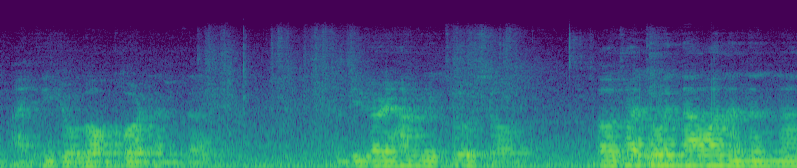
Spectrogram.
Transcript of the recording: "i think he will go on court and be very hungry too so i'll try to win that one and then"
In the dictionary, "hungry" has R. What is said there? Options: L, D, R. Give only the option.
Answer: L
